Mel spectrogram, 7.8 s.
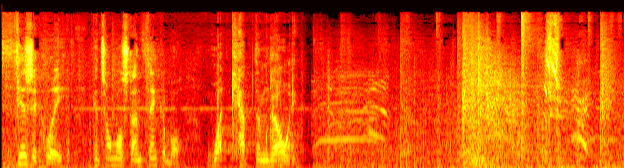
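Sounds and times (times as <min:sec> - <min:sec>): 
speech: 0:00.2 - 0:03.9
gunfire in a crossfire: 0:04.0 - 0:07.8.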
